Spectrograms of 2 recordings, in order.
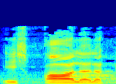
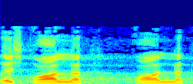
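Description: First: "قال" with a hard, louder q stop; corrected qaf. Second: "قال" said as ghaal; qaf as ghayn. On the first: Teacher corrects the error, firm q in "قال". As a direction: hit a clean uvular q in "قال". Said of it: "قاء، فتنطقه قال". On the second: Teacher mimics some people's error, gh in "قال". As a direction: soften the q of "قال" into gh. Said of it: "ينطق أيضًا القاف غاء". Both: Shown as a demonstration.

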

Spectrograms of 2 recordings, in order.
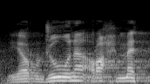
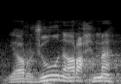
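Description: First: Slow phrase, رحمة stopped on a final t; pausal t. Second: رحمة closed on a breathed h; pausal h. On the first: Teacher showing the majority's stop, رحمة ending in t. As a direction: end رحمة as rahmat, t released with no vowel. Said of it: "تقف عليها بالتاء". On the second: Teacher repeating the first group's stop, رحمة ending in h. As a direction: pause on رحمة with h replacing the t. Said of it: "وهو الهاء". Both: Shown as a demonstration.

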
